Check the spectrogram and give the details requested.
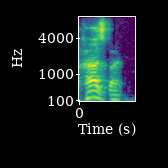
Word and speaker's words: husband: Aqui você está vendo aqui o chua aqui, essa sílaba ela é quase nem husband, ela é quase nem pronunciada, né?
